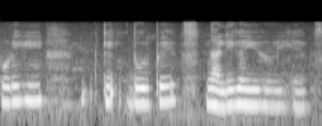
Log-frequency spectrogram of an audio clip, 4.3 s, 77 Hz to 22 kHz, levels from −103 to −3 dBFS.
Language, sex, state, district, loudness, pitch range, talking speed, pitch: Hindi, female, Uttar Pradesh, Lalitpur, -17 LUFS, 195-235 Hz, 125 wpm, 210 Hz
